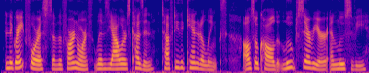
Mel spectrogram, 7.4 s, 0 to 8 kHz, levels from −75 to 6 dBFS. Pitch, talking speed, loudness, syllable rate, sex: 195 Hz, 170 wpm, -17 LUFS, 4.9 syllables/s, female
